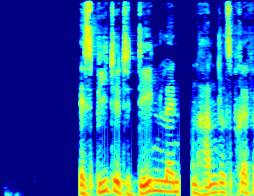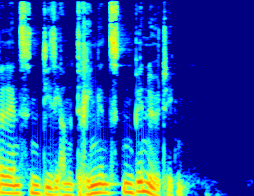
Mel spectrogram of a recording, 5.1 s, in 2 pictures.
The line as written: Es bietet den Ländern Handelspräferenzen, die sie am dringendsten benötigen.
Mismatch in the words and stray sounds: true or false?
true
